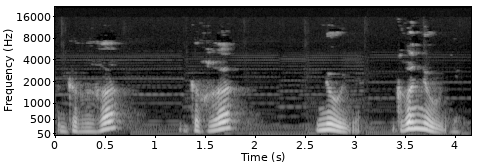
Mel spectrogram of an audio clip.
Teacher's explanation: The French R is made in the back of the throat by raising the back of the tongue up higher and higher until it just hits the back of the soft palate in the back of your throat there, and you make a little friction, and you have grenouille, grenouille.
